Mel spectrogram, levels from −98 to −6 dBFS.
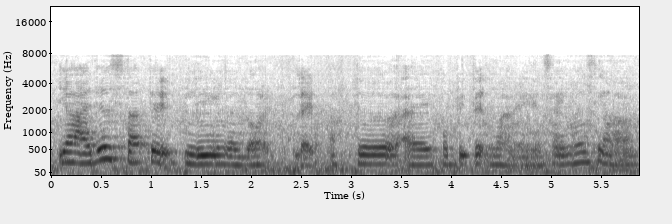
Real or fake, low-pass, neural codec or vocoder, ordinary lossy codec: fake; none; codec, 16 kHz, 4 kbps, FunCodec, trained on Chinese and English, 50 frames a second; none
